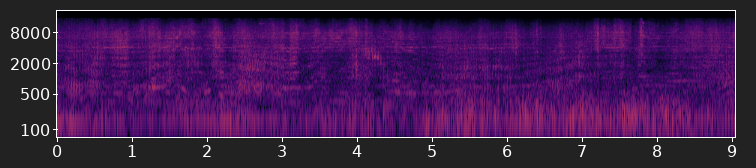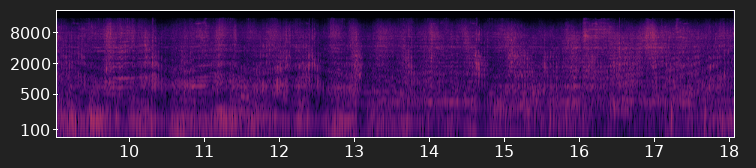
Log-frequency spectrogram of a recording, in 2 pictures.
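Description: Radio-controlled model helicopter flying aerobatic manoeuvres, its rotor and motor drone swelling and fading as it turns and climbs.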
